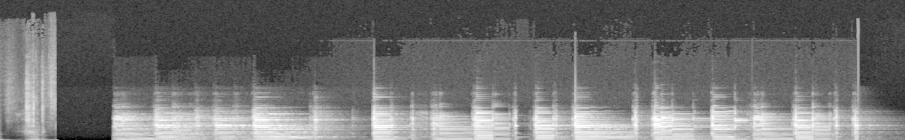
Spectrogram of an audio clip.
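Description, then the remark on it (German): A melodic phrase of sustained, slightly distorted notes rings out through a 'Room A' reverb preset, chosen as smaller than a large hall, that adds a short ambient tail, following a brief noise burst and a second of silence. “Dann nehmen wir doch mal hier den, den Room A.”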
